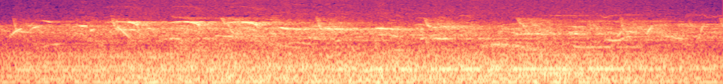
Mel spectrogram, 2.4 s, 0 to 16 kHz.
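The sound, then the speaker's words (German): Quiet early-morning outdoor ambience recorded at 5 a.m. in front of a house's front door: a steady low background hum with faint, scattered bird chirps and calls throughout. “Oder den Montagmorgen, gleiche Zeit, selbe Tür.”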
